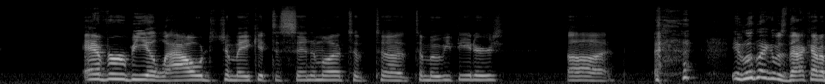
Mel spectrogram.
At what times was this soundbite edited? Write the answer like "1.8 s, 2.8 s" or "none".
6.4 s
